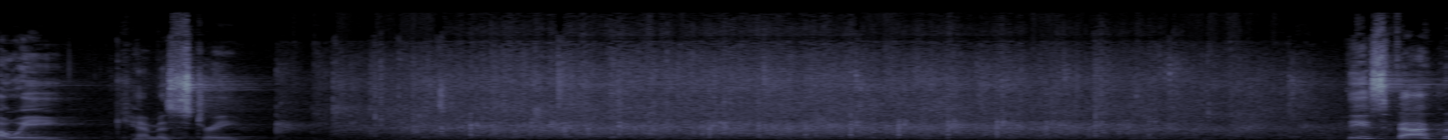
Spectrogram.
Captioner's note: applause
